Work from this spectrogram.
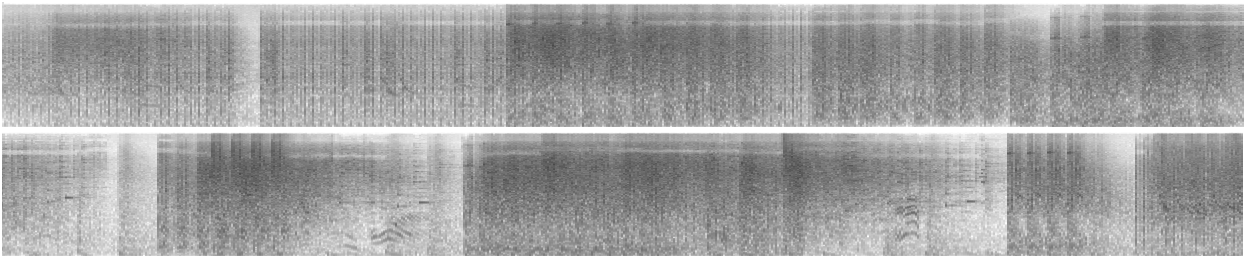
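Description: Two guns blaze in the action game Jet Li: Rise to Honor, dense rapid gunfire rattling almost nonstop with brief breaks, loud and close against a busy game soundtrack.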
